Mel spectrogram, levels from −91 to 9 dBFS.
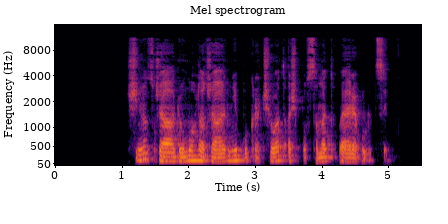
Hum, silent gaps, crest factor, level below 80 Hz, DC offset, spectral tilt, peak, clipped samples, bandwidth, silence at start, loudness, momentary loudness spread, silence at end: none; none; 18 dB; -62 dBFS; under 0.1%; -6 dB/octave; -8 dBFS; under 0.1%; 11.5 kHz; 1.1 s; -26 LUFS; 11 LU; 0.5 s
